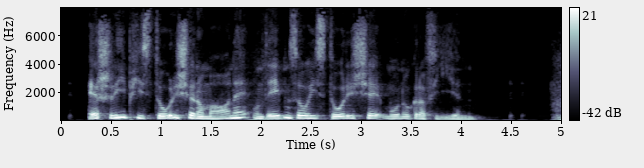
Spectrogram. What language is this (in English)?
German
